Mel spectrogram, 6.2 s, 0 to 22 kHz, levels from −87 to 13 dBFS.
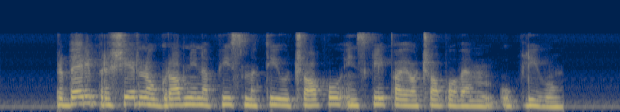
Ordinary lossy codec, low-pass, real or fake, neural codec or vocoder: AAC, 48 kbps; 7.2 kHz; real; none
